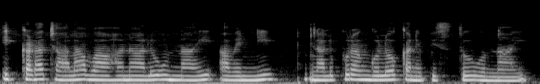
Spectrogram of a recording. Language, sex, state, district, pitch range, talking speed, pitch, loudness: Telugu, female, Telangana, Hyderabad, 200-220 Hz, 100 wpm, 205 Hz, -16 LUFS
